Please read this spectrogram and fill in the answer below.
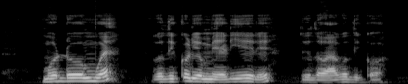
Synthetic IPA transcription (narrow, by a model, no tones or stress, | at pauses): mondoːmwɛ | ɣoðikoɾjomɛɾieɾe | ðoðɔwaɣoðikɔ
